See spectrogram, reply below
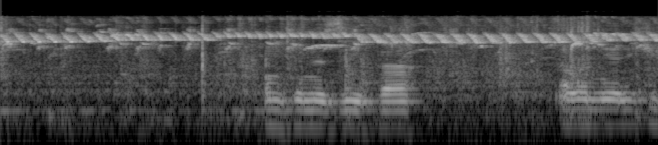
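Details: Melanin canary singing a continuous high rolling trill that holds a steady pitch and drops slightly near the end, with fast repeated notes throughout. Low harmonic voice-like sounds come and go underneath.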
